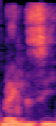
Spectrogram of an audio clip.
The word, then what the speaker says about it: Mengzi: But I know how to pronounce out Lao Tzu and Sun Tzu, just Mengzi, because it's spelled M-E-N-C-I-U-S. So I was thinking Mencius, you know, because we're weird.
